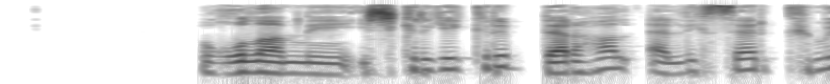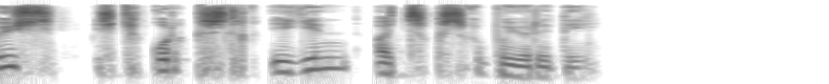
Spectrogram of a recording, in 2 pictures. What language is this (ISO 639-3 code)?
uig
